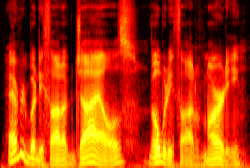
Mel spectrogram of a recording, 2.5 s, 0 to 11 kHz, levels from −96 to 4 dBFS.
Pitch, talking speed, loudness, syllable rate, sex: 105 Hz, 190 wpm, -18 LUFS, 7.2 syllables/s, male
